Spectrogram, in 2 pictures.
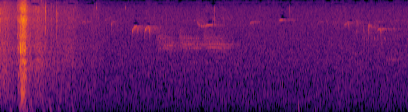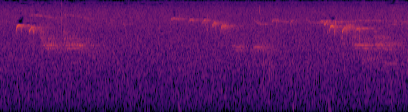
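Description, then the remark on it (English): In a quiet forest, a couple of faint birds trade short high chirps and whistles every second or so against near silence, with a little wind in the trees and a soft rustle or click at the very start. “I don't know if you can hear it, but I hear a couple birds talking to each other.”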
